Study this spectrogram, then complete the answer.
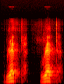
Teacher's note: cái âm này là âm p, phía sau này là bật hơi nha các bạn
